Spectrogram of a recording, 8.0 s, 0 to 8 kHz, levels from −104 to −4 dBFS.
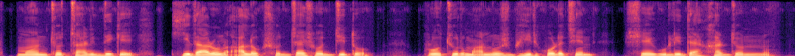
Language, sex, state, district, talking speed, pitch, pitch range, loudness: Bengali, male, West Bengal, Jalpaiguri, 105 wpm, 135 Hz, 125-150 Hz, -17 LUFS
